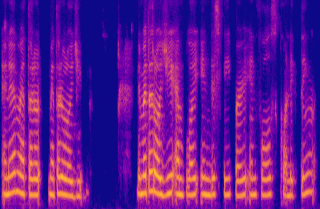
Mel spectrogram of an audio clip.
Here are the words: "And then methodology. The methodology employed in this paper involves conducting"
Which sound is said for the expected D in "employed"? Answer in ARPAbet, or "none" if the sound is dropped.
none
